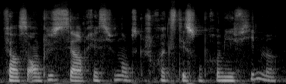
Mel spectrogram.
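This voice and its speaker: This is a young adult woman from France, a filmmaker, talking casually as an interview guest. Her voice sits a bit low, and she pauses, fills gaps and starts over frequently as she hunts for words, with slight background noise present.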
